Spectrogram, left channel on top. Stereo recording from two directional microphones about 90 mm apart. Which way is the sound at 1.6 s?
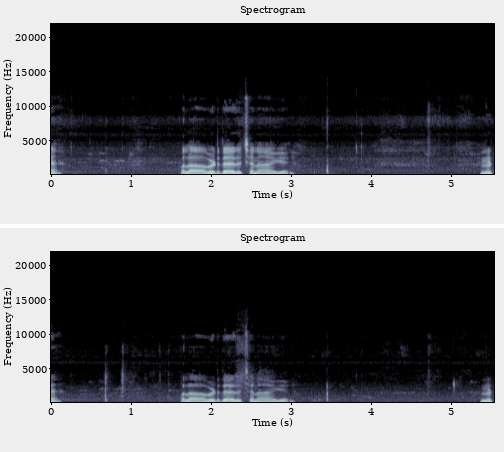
10° left (ahead or behind).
